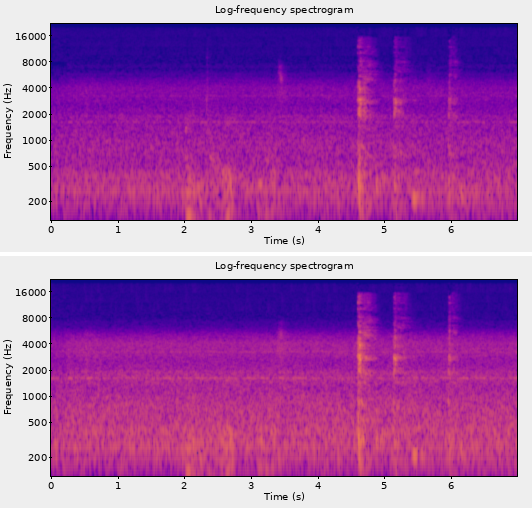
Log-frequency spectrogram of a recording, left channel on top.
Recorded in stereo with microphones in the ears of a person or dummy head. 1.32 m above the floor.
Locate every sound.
2.0 s a man speaking: 20° left (ahead or behind), 3 m
4.6 s a cough: 25° right (ahead or behind), 3.5 m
